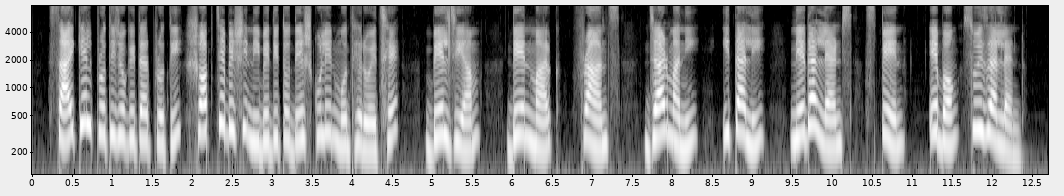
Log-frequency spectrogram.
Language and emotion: Bengali, neutral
